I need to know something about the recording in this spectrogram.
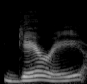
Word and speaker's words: Gerry: It actually comes from Elbridge Gerry. I don't, it's one of those things, that's how you pronounce his name, but they call it gerrymandering,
